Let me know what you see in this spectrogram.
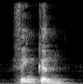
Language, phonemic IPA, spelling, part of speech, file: Dutch, /ˈvɪŋkə(n)/, vinken, verb / noun, Nl-vinken.ogg
- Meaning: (verb) to finch; catch finches; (noun) plural of vink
